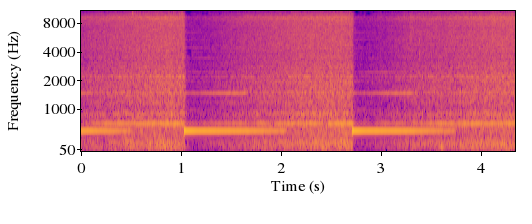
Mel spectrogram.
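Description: Cabin noise inside a CRJ700 jet on the ground with its engines running: a steady low rumble under a thin, steady whine. A lower hum cuts in sharply twice, each time for about a second.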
